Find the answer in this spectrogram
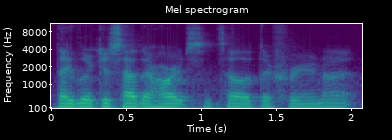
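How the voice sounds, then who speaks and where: A drowsy man talking through a casual anime podcast, thinking out loud in loose, rambling sentences full of restarts. His voice sits at an ordinary middle pitch, and he sounds tired, as if fighting off yawns. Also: completely flat delivery, fast talker. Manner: rambling, many fillers and restarts. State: sleepy, yawning. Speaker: podcast co-host.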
